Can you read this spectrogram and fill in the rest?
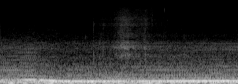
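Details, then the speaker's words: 2018 Kia Forte four-cylinder after an oil change with 5W-30, Lucas stabilizer and fuel injector cleaner, driven uphill in sport mode: strong smooth drone pulling steadily under load, no knocks or rattles; engine healthy. "You can see that this thing wants to perform and giddy up."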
